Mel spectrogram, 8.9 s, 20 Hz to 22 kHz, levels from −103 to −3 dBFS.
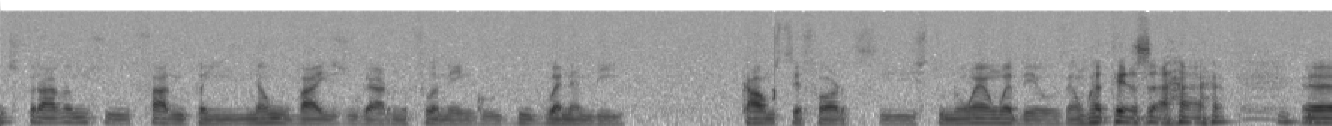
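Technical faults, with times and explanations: Throughout: low bit depth with dither. The speech appears to be carried by only about 6 bits, with dither randomising the rounding error into a steady, even hiss roughly 15 dB below the speech. A spectrogram shows a flat, uniform noise floor across all frequencies, and the waveform stays a fuzzy band even in pauses.
5.13–5.17 s: damaged data in a compressed stream. Just before "de ser fortes e", corrupted frames make the decoder misread the data and lose sync, producing a brief glitch.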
